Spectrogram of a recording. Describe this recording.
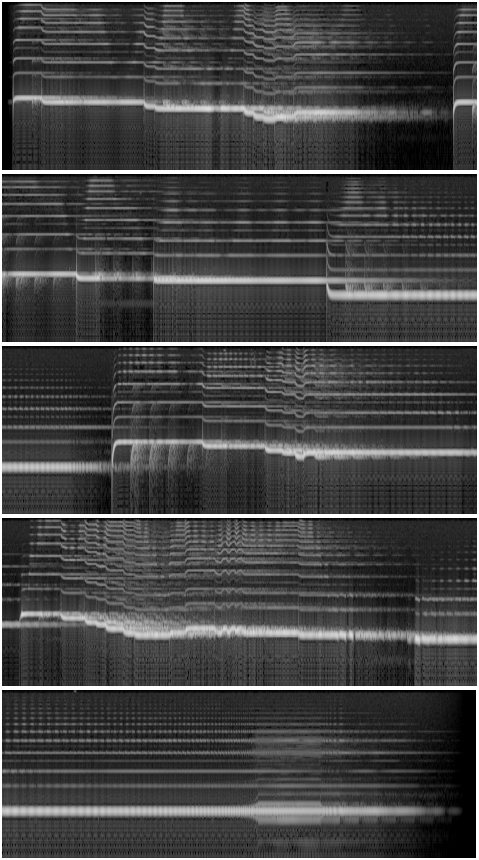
Synth lead created on the Minibrute, tweaking the KBD Tracking and LFO rate dials. Enjoy!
